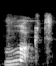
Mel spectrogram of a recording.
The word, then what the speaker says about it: looked: Okay, it's looked. The e is silent and the d will sound like a t.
